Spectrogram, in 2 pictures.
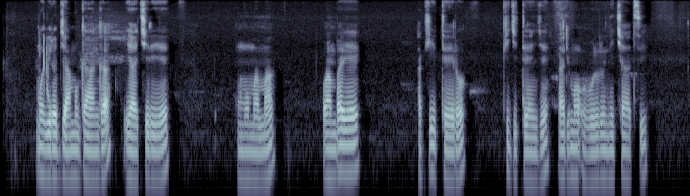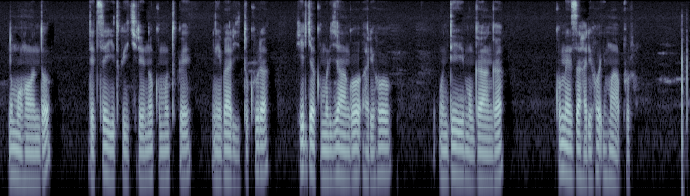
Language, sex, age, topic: Kinyarwanda, male, 18-24, finance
